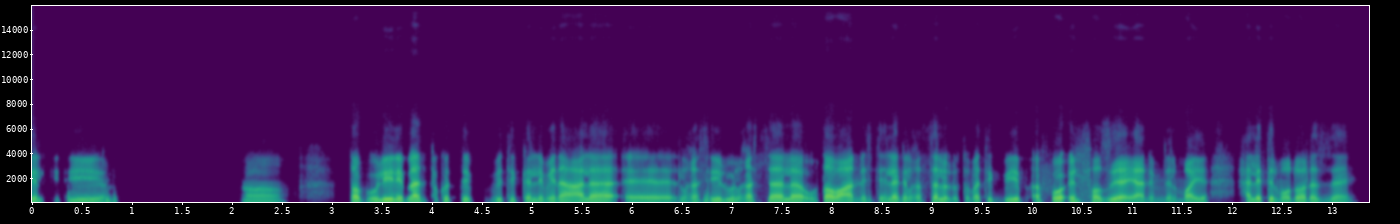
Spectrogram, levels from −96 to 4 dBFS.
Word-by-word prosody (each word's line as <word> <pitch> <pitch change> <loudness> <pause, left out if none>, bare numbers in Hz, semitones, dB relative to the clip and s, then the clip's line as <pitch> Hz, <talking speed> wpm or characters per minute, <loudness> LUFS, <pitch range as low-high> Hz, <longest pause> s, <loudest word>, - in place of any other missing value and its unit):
الكتير. 125 - -4 1.4
آه، 120 -1 -7 0.6
طَب 120 -1 +3
قولي 165 +6 +5
لي 155 -3 +4
بقى، 155 +1 +6
أنتِ 140 -3 -3
كنتِ 150 0 -5 0.3
بتكلمينا 120 +2 0
على، 125 +1 +4
آآ، 95 -3 -1
الغسيل 110 +4 -4
والغسالة، 120 +1 +2
وطبعًا 120 +1 +3
استهلاك 115 +4 -2
الغسالة 120 +2 -2
الأوتوماتيك 120 +2 -5
بيبقى 115 +3 -2
فوق 130 +2 +2
الفظيع 115 +1 +2
يعني 115 +1 +1
من 110 -1 -19
المَيَّة، 110 -1 -2 0.3
حليتِ 140 +4 0
الموضوع 115 -2 0
ده 105 -2 -1
إزاي؟ 95 -2 -7
120 Hz, 120 wpm, -26 LUFS, 110-130 Hz, 1.4 s, بقى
